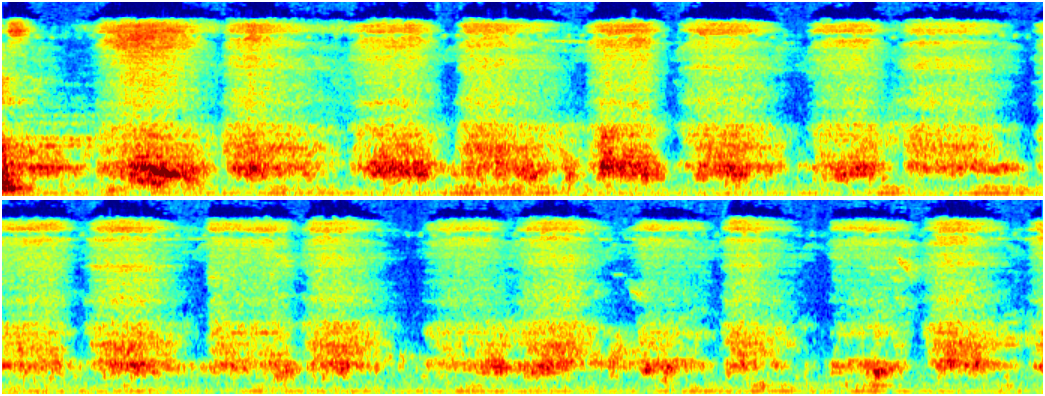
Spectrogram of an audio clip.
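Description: Forceful rhythmic breathing during a yoga sun salutation routine, about a dozen sharp, snorting exhalations in a steady pulse at close range, with no speech.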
